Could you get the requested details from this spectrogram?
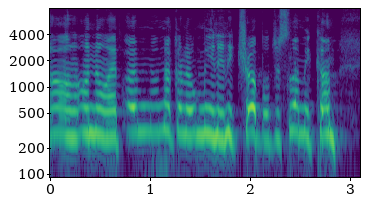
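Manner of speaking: put-on meek pleading. Speaker acting out a traveler handing over a passport abroad: mock meek pleading. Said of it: "you're kind of pleading".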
